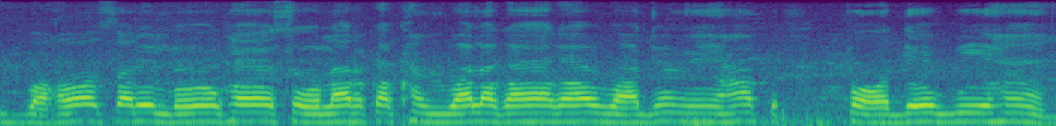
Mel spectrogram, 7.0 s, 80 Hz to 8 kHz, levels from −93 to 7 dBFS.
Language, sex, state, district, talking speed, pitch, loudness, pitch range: Hindi, male, Haryana, Jhajjar, 120 wpm, 150 Hz, -12 LUFS, 145-155 Hz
